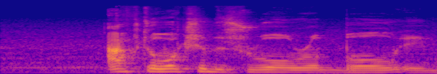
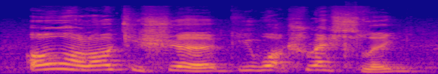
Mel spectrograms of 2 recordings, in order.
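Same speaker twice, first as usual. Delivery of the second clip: much higher, chirpy female voice; shop woman's voice; 9 semitones higher than usual. Retold or imitated. Shop clerk asks fan about his shirt, high mock woman's voice. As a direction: put on a bright cashier's voice. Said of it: "and she says".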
